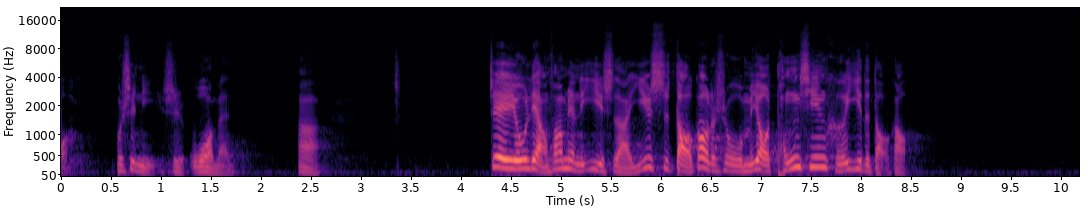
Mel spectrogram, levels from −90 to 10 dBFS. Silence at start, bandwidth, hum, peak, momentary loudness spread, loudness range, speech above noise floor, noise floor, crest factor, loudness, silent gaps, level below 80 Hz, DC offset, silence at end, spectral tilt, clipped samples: 0 s; 9.6 kHz; none; -12 dBFS; 20 LU; 14 LU; 51 dB; -80 dBFS; 20 dB; -29 LUFS; none; -66 dBFS; under 0.1%; 1.75 s; -6.5 dB/octave; under 0.1%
